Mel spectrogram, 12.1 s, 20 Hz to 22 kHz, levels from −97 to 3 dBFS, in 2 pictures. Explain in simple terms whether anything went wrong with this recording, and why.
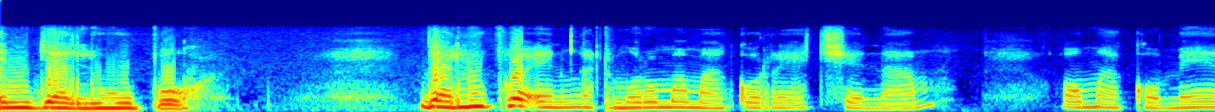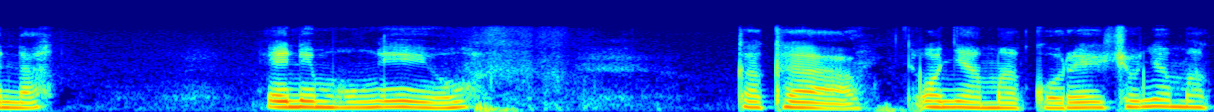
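The start is harsh and crackly from 0 to 0.88 s, and even rougher from 2.14 to 2.61 s. That's likely microphone overload, with the loudest peaks getting their tops chopped off.

Right after that, at 2.61 s, everything drops sharply in level. It drops again, a bit less, at 3.63 s just before "rech e nam", and a little more at 7.74 s. That's microphone volume stepped down, likely the call software turning the input down after the distortion.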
